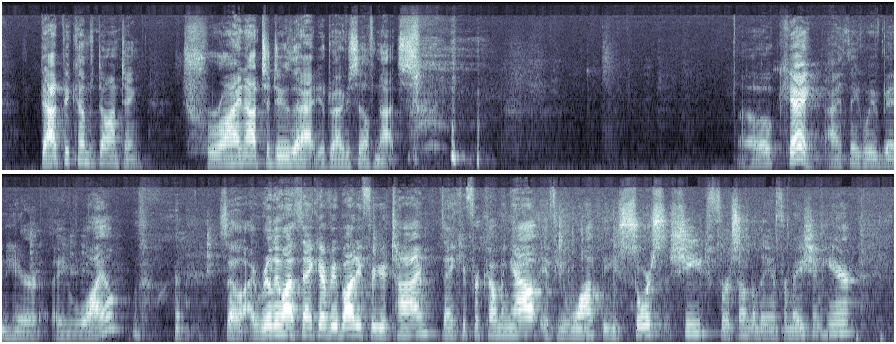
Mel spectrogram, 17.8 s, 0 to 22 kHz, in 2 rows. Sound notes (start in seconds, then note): 4.1 laughing; 10.2 laughters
